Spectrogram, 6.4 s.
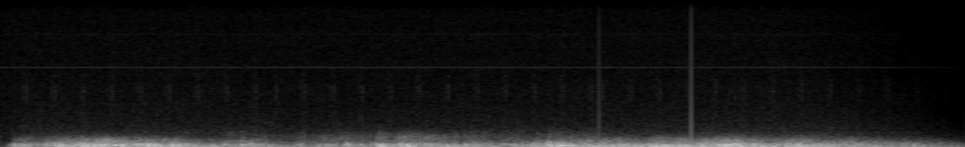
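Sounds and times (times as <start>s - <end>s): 
thunder: 0.0s - 6.4s.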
